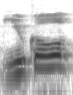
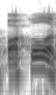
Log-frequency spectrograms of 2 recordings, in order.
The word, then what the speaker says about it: buccal: They actually use like a buccal or a buccal. I've heard it pronounced either way, a buccal pump, and it's in their throat.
